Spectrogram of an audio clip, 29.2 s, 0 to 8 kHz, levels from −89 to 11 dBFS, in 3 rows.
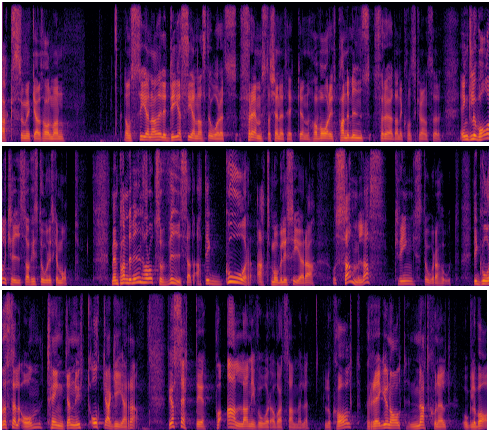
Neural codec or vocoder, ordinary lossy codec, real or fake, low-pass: none; none; real; none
